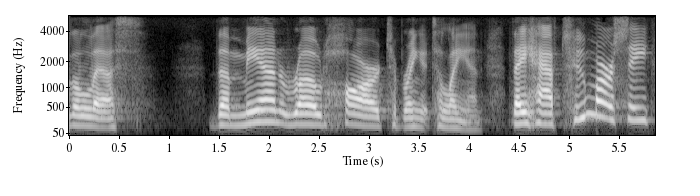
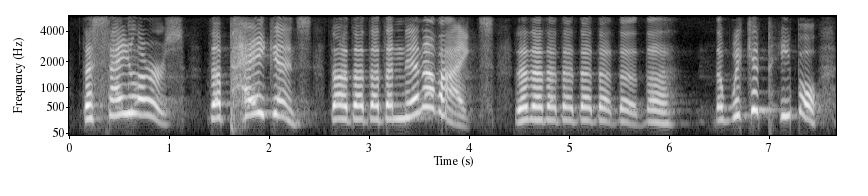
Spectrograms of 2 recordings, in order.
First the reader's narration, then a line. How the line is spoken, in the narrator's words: they cried unto the Lord and said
